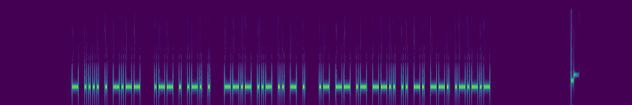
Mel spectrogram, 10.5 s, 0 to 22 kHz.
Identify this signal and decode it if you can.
Morse code, heard as a keyed tone, about 34 wpm, 700 Hz. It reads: THEY WERE QUITE AMAZING.
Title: Sentences from Top 1500 Words 35wpm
